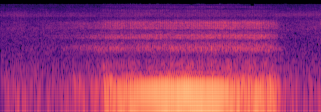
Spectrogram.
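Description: A single deep, low rumbling snore lasting about a second on a quiet background.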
